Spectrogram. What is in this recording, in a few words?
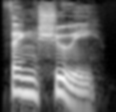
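"feng shui", English, British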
